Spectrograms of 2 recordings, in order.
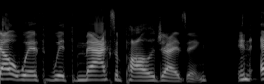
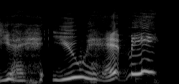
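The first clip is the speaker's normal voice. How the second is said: put-on character voice, betrayed and aghast. Acting out how Michael reacts to being hit, in a betrayed Michael voice. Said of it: "he's so betrayed".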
